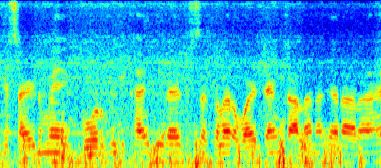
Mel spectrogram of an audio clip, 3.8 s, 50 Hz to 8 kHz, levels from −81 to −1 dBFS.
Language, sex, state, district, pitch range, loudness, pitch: Hindi, male, Chhattisgarh, Raipur, 110-120 Hz, -15 LUFS, 120 Hz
